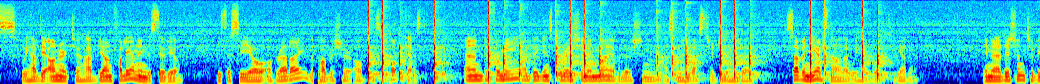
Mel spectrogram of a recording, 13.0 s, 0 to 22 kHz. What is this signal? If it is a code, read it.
Tap code, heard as taps on a table, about 5 knocks a second, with room echo and speech in English. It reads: LONG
